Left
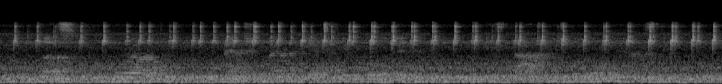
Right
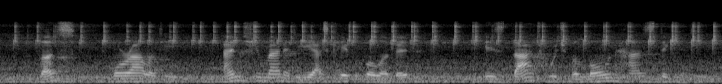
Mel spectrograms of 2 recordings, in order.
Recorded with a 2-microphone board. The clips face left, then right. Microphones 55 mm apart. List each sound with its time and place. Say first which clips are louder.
0.3 s a man speaking: right 11 dB; 75° right (ahead or behind), 1.9 m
